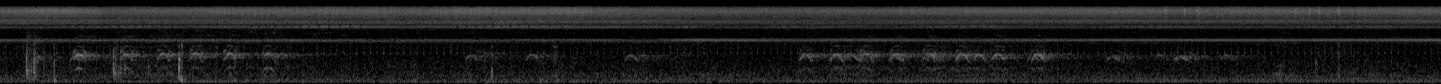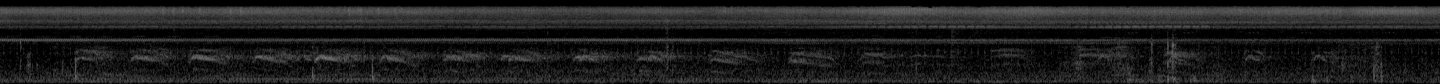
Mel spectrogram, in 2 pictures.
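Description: Birds calling in repeated runs of short harsh notes, likely crows cawing, over a steady high-pitched drone of insects. A few sharp knocks come near the end.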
